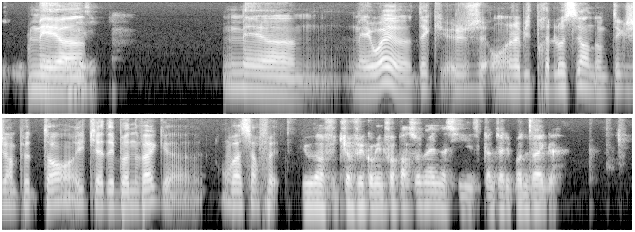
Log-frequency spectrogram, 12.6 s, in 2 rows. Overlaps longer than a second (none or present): none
